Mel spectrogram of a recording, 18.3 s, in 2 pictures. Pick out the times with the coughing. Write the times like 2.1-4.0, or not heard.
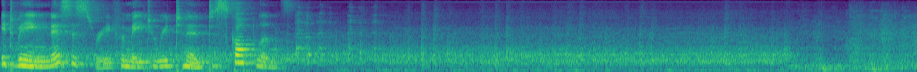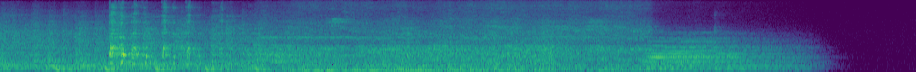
3.0-3.9, 10.2-11.7.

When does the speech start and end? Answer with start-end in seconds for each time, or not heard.
0.0-2.8.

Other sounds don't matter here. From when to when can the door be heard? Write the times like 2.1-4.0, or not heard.
not heard.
